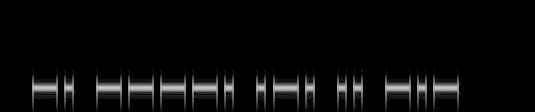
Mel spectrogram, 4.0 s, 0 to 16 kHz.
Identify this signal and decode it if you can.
Morse code, heard as a keyed tone, about 21 wpm, 700 Hz. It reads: N9RIK
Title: USA Call Signs - 3x Character Spacing - 20wpm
